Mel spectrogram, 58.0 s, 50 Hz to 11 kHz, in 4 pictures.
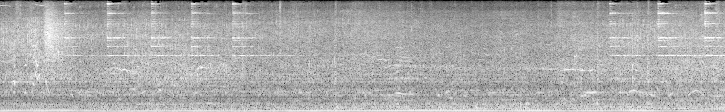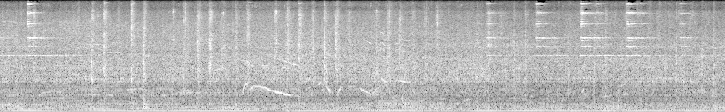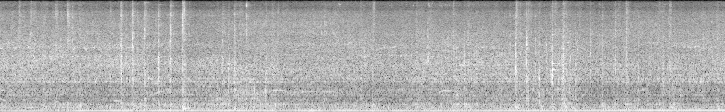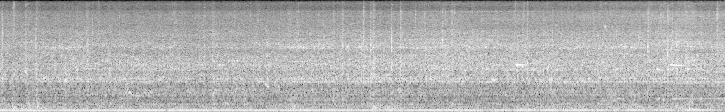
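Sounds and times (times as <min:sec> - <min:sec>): miniature train engine drone: 0:00.0 - 0:58.0
wheels rumbling on rails: 0:00.0 - 0:58.0.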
